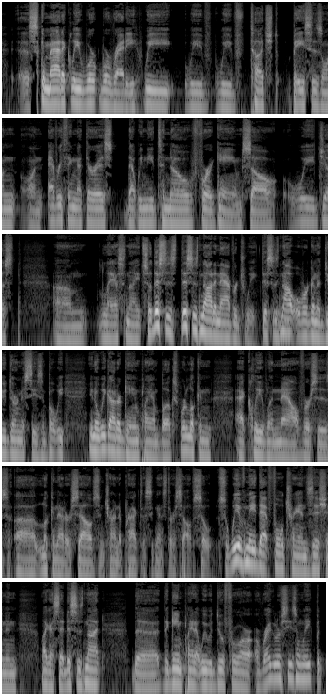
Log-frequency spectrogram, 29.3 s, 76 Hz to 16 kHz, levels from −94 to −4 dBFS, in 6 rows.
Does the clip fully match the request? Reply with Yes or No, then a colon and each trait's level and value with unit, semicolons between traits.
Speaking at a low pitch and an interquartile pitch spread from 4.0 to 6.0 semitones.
No: low, 110 Hz; average, 3.4 semitones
